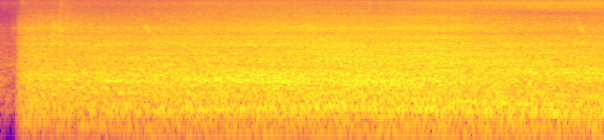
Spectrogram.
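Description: Steady outdoor street ambience: an even wash of traffic noise that cuts in suddenly just after the start and holds at a constant level.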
